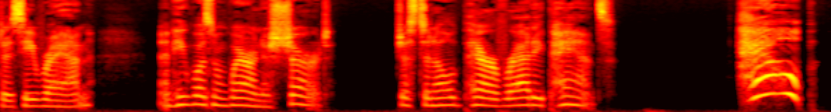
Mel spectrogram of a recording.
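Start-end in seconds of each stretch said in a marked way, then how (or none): 5.5-6.1 high, loud cry for help; girl shouting. Acted. Girl in a tree calling to a boy, loud shout. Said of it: "she shouted again".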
